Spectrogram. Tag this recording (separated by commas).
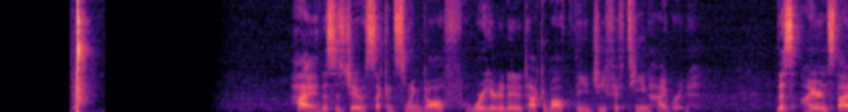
Speech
